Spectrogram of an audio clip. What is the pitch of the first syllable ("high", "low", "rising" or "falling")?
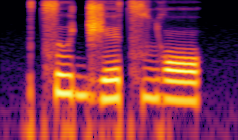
high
